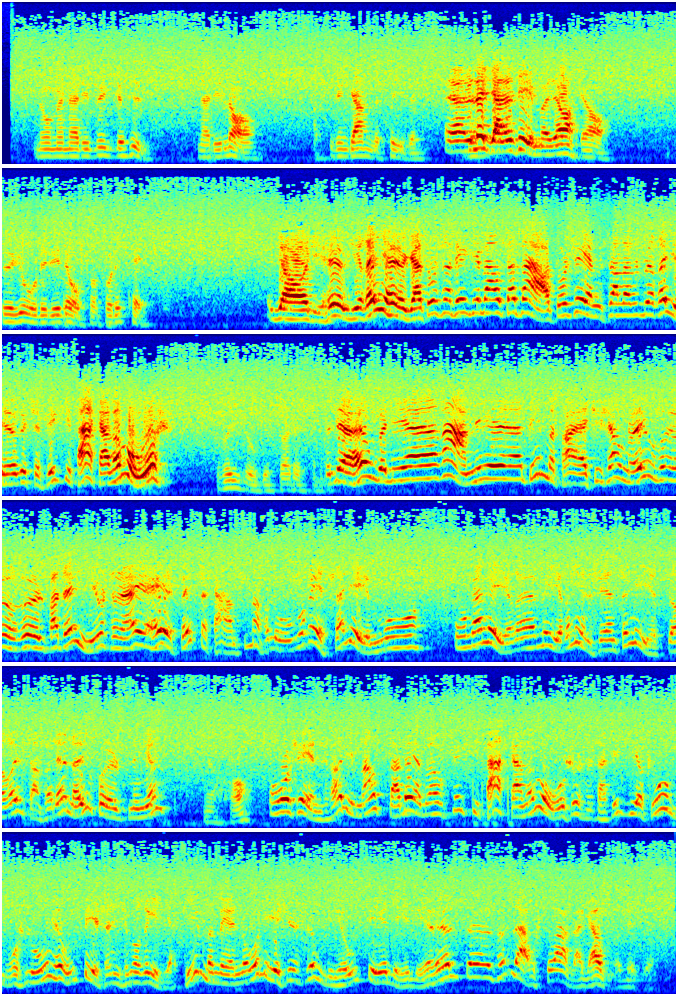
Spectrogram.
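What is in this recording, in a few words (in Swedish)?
Ramdala Blekinge, dialekter svenska sagor; Folkminnen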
